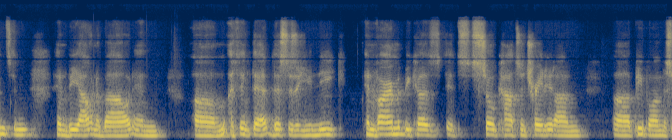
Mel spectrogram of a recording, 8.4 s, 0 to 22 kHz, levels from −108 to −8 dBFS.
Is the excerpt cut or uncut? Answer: uncut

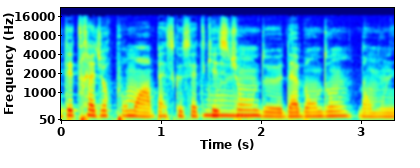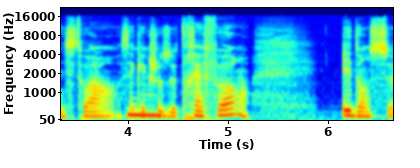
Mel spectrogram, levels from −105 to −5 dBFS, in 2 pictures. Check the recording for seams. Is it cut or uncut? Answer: uncut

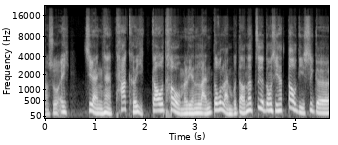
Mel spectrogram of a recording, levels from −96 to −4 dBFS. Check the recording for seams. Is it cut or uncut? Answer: uncut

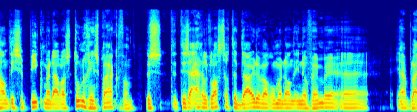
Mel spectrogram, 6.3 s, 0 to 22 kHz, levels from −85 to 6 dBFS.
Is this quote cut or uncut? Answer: cut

